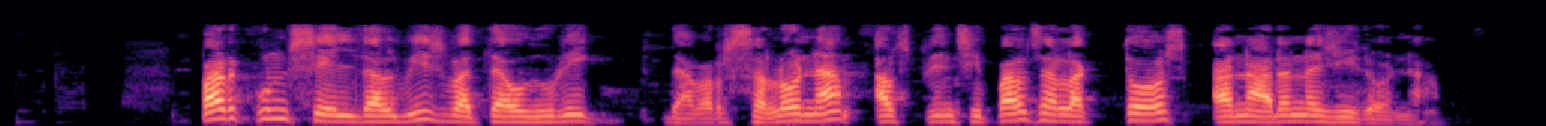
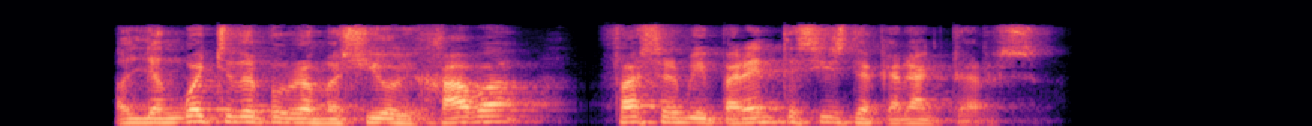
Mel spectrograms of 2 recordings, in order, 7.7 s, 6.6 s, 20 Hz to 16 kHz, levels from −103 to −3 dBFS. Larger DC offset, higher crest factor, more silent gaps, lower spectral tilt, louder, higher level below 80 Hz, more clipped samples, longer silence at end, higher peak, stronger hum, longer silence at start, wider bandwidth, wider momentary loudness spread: neither; about the same, 22 dB vs 18 dB; neither; about the same, -4.5 dB/octave vs -4.5 dB/octave; second, -25 LUFS vs -19 LUFS; second, -72 dBFS vs -56 dBFS; neither; second, 0.65 s vs 1.4 s; about the same, -4 dBFS vs -2 dBFS; neither; first, 1 s vs 0.6 s; about the same, 7.8 kHz vs 7.8 kHz; first, 14 LU vs 11 LU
